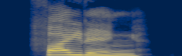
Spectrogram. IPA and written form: ˈfaɪtɪŋ (FIGHTING)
